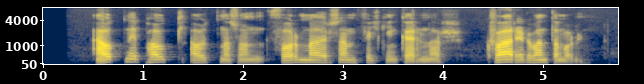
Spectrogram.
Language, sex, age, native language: Icelandic, male, 40-49, Icelandic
